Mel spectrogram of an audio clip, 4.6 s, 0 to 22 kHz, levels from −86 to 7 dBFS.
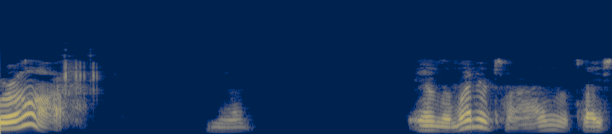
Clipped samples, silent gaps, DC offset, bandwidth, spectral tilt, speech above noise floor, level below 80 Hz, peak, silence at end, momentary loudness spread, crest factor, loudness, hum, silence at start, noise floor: under 0.1%; none; under 0.1%; 3.7 kHz; -9.5 dB/octave; 56 dB; under -90 dBFS; -4 dBFS; 0 s; 20 LU; 20 dB; -23 LUFS; 60 Hz at -60 dBFS; 0 s; -80 dBFS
